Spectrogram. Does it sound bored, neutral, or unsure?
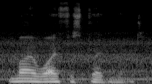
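bored. It sounds bored, with the pitch going down.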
